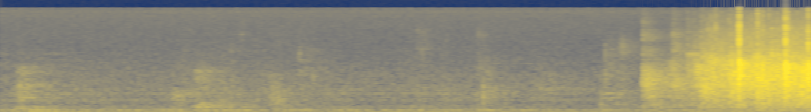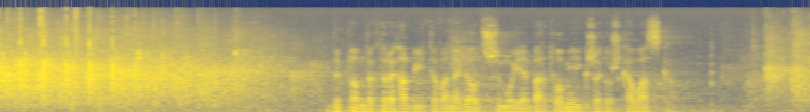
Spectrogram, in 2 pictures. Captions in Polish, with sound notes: [oklaski] Dyplom doktora habilitowanego otrzymuje Bartłomiej Grzegorz Kałaska.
